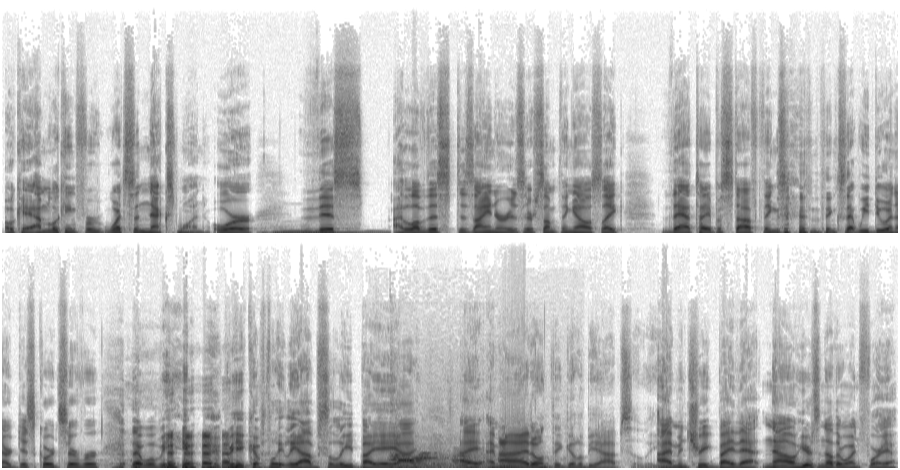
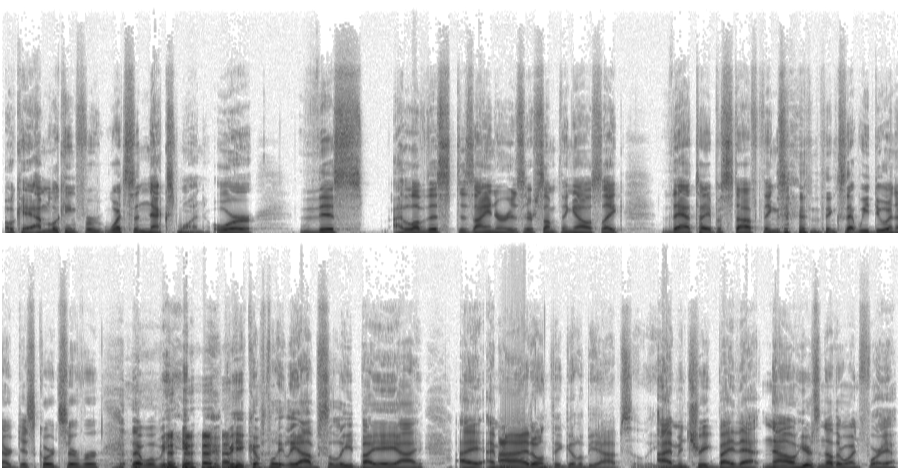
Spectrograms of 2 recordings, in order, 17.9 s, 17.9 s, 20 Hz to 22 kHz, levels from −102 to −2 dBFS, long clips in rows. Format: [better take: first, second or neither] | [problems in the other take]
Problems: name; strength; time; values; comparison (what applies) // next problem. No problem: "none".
second | phone ringing; faint; from 2.5 to 4 s; peak 10 dB below the speech // door banging; loud; from 13 to 14 s; peak level with the speech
